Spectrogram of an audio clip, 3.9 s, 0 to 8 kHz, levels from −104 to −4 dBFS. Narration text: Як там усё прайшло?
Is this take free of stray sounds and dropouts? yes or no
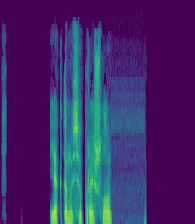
yes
